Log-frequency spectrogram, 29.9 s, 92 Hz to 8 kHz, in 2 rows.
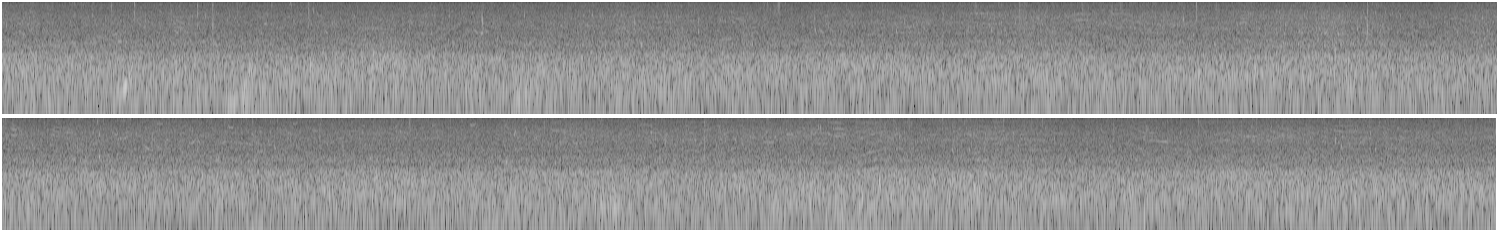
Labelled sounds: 3.5	3.9	Pacific white-sided dolphin, 2.7 to 2.8 kHz
9.7	10.0	Pacific white-sided dolphin, 4.8 to 5.0 kHz
17.1	17.5	Pacific white-sided dolphin, 2.7 to 3.1 kHz
26.4	26.7	Pacific white-sided dolphin, 3.0 to 3.2 kHz
28.3	28.5	Pacific white-sided dolphin, 4.4 to 5.8 kHz

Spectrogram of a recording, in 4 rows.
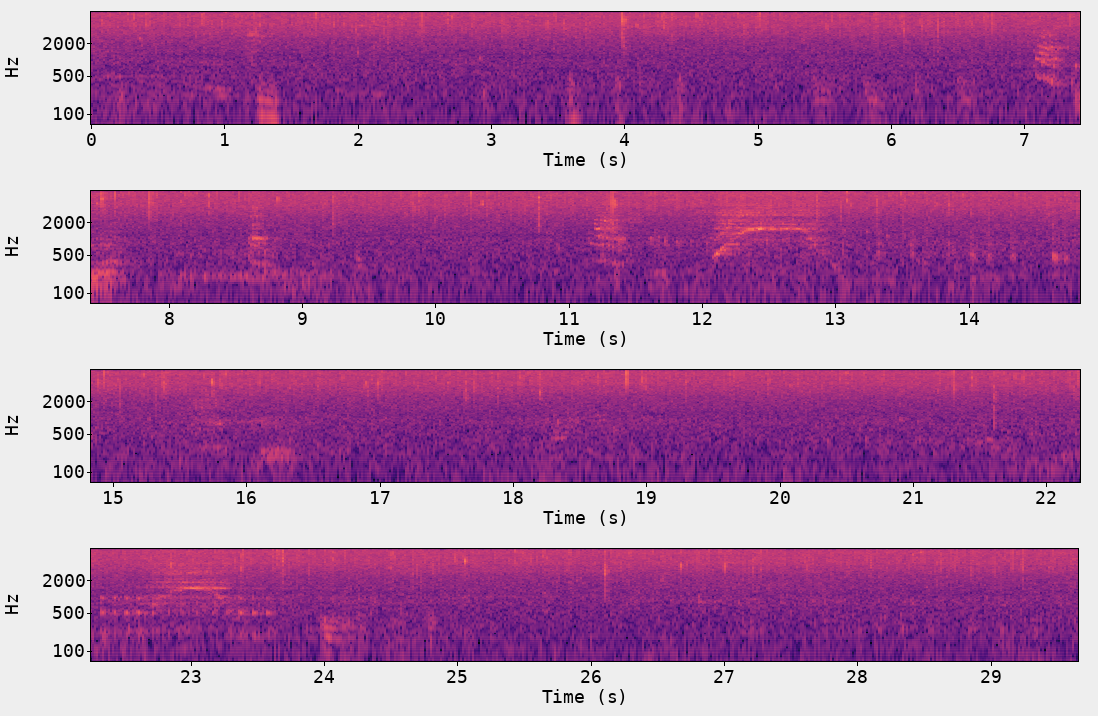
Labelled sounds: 7.1	7.4	humpback whale, 1.6 to 1.9 kHz
12.2	12.8	humpback whale, 1.1 to 1.8 kHz
22.9	23.3	humpback whale, 1.2 to 1.6 kHz

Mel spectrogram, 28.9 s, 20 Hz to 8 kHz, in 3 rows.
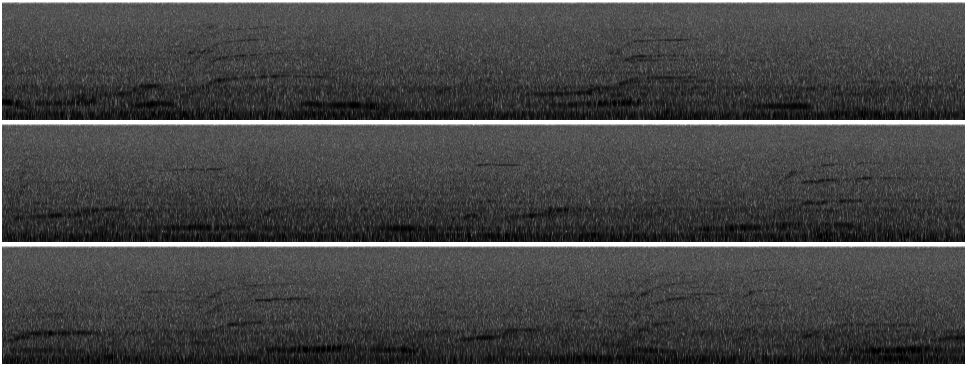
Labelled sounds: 2.0	2.9	humpback whale, 0.80 to 4.4 kHz
6.2	6.9	humpback whale, 0.80 to 3.3 kHz
11.3	11.9	humpback whale, 2.5 to 2.8 kHz
14.4	14.8	humpback whale, 2.8 to 3.0 kHz
17.6	18.0	humpback whale, 0.86 to 2.0 kHz
21.5	22.4	humpback whale, 0.90 to 3.1 kHz
25.8	26.2	humpback whale, 0.90 to 3.4 kHz
26.7	27.0	humpback whale, 2.5 to 4.5 kHz

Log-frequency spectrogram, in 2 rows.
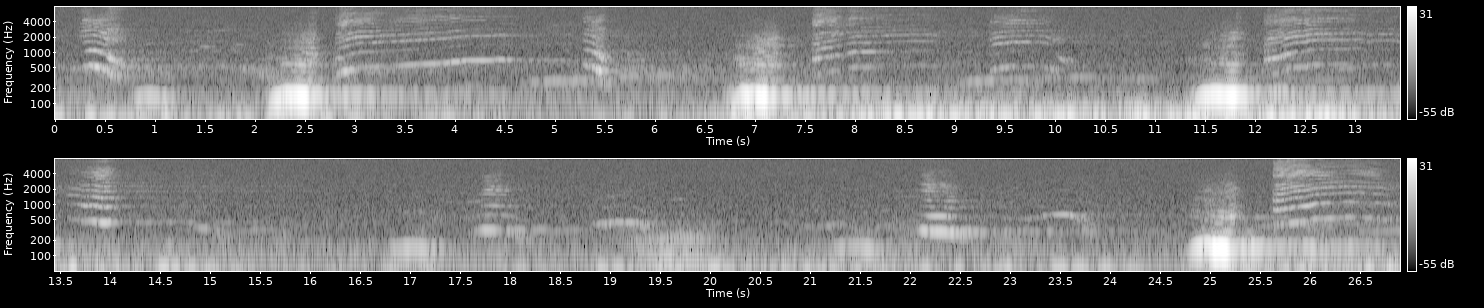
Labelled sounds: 0.2	1.0	humpback whale, 0.80 to 4.5 kHz
1.6	1.9	humpback whale, 2.6 to 3.1 kHz
2.5	4.7	humpback whale, 0.80 to 7.5 kHz
5.3	5.6	humpback whale, 0.80 to 1.2 kHz
7.0	8.9	humpback whale, 0.80 to 5.6 kHz
9.3	10.1	humpback whale, 1.3 to 6.6 kHz
11.6	14.2	humpback whale, 0.80 to 7.6 kHz
17.7	18.0	humpback whale, 0.90 to 2.3 kHz
22.1	22.6	humpback whale, 0.80 to 2.6 kHz
25.6	26.8	humpback whale, 0.80 to 7.6 kHz

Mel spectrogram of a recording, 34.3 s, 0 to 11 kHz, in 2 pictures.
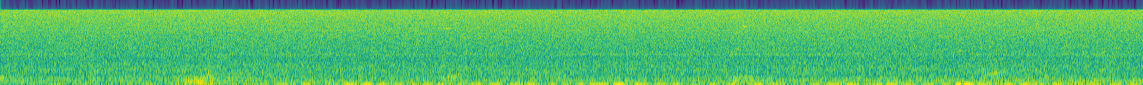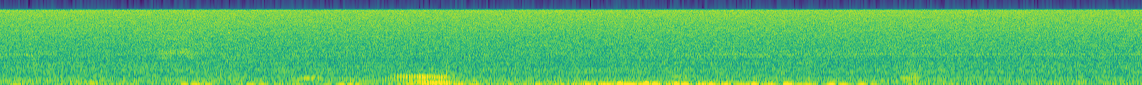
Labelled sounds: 19.6	19.9	humpback whale, 1.2 to 1.4 kHz

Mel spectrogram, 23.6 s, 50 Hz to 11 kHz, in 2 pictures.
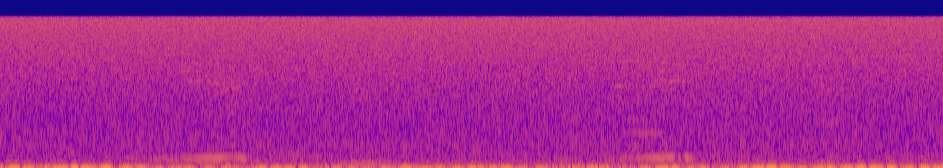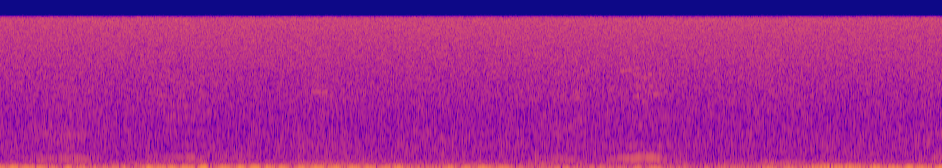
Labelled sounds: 7.8	8.0	humpback whale, 3.2 to 3.3 kHz
8.3	8.6	humpback whale, 2.0 to 2.2 kHz

